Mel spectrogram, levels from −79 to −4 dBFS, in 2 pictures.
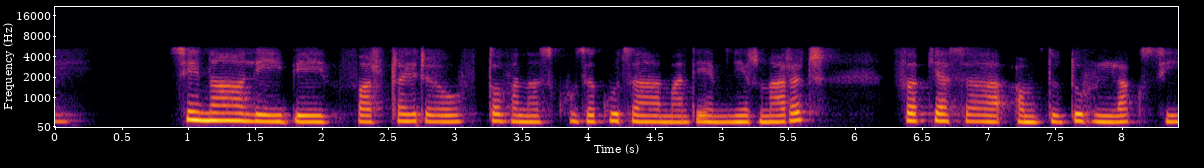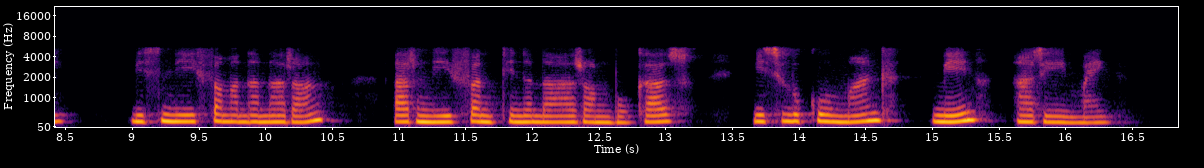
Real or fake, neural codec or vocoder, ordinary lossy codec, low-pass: fake; codec, 16 kHz, about 1 kbps, DyCAST, with the encoder's durations; Opus, 16 kbps; 5.4 kHz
